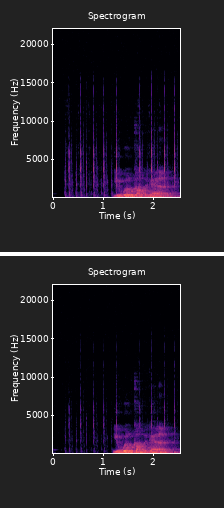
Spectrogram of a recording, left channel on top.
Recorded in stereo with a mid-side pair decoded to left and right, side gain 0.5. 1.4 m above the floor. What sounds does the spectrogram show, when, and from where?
1.2 s a man speaking: 55° right, 0.6 m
